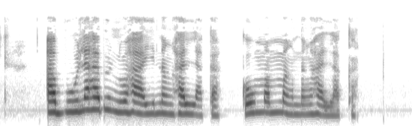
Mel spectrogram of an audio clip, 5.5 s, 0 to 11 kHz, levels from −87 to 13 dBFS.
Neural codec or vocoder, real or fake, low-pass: none; real; 7.2 kHz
